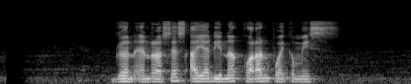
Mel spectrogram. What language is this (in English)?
Sundanese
